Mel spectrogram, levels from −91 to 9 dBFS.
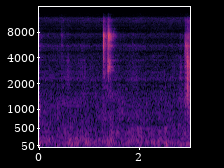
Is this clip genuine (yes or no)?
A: no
